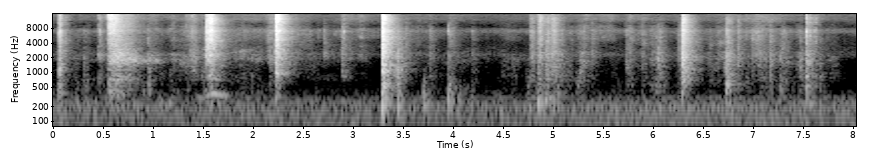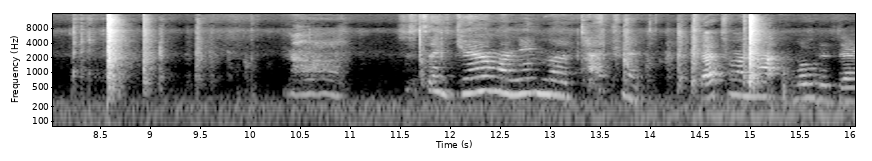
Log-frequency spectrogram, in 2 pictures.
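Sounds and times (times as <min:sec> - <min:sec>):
darts striking things: 0:03.2 - 0:03.7.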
